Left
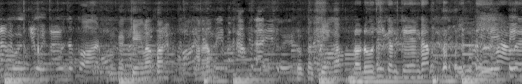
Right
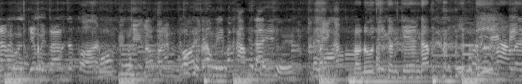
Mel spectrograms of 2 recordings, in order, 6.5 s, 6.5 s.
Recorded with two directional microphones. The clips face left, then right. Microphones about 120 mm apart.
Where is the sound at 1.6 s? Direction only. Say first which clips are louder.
Left 3 dB; 55° left (ahead or behind).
